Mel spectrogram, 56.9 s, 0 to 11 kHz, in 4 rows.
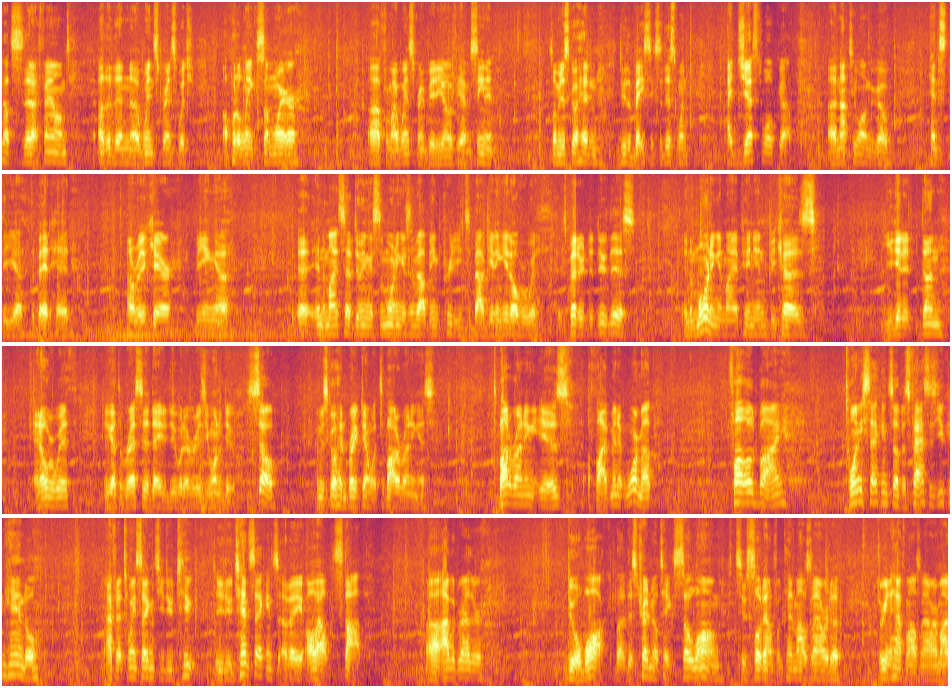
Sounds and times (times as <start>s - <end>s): Speech: 0.0s - 4.6s, 5.5s - 7.5s, 8.2s - 10.3s, 10.9s - 15.4s, 16.1s - 17.8s, 18.6s - 23.8s, 24.4s - 26.6s, 27.4s - 32.6s, 33.2s - 35.0s, 35.8s - 38.2s, 39.4s - 40.4s, 41.1s - 43.3s, 44.2s - 48.2s, 49.0s - 50.0s, 51.1s - 56.8s.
